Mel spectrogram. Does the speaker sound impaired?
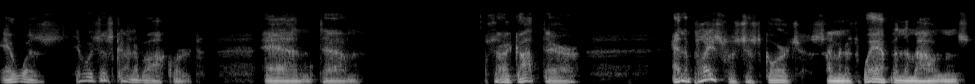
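Yes: absent vocal cords; still practices speaking.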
